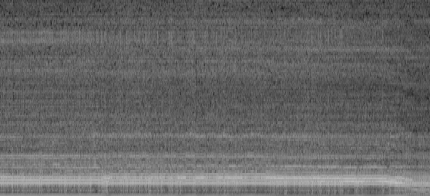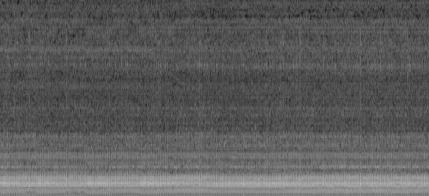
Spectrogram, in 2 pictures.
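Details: FTX Carnage nitro RC car just after start-up: high buzzing engine holds a steady pitch, then drops smoothly to a lower, even idle after the idle was lowered from too high; runs clean and healthy.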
